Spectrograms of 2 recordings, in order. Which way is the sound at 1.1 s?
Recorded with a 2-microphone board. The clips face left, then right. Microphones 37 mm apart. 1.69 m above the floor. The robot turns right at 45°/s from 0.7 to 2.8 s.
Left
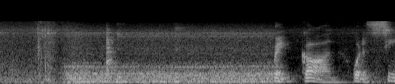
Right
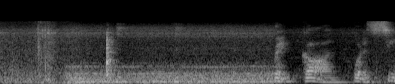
35° right (ahead or behind).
